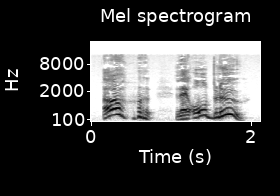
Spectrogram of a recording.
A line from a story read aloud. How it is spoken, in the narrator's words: Miriam exclaimed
